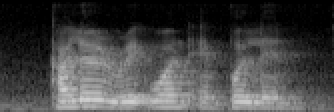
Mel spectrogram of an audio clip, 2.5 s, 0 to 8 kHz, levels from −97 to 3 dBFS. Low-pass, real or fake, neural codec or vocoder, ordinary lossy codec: 7.2 kHz; real; none; none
